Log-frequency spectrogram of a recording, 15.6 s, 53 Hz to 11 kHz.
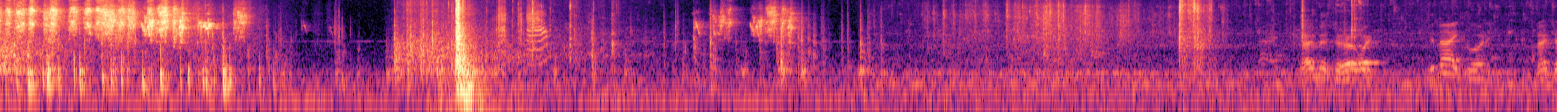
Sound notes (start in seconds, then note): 0.0 birds chirping; 4.4 door bangs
